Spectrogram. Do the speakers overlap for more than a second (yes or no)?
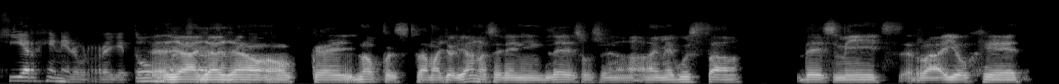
yes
